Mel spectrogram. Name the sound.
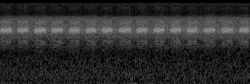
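cicada song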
